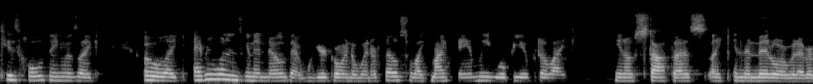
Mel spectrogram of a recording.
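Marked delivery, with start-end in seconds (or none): none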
